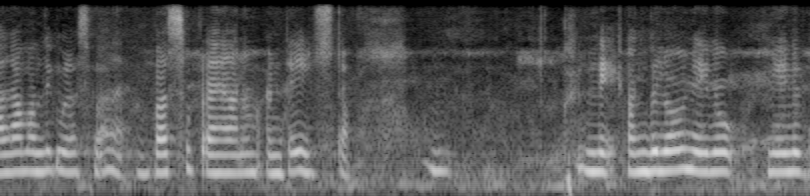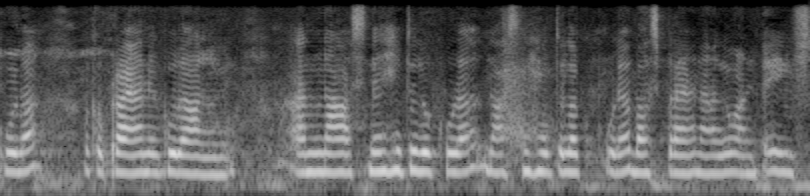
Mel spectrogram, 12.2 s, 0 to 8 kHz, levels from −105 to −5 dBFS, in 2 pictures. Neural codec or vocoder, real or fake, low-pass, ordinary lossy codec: codec, 16 kHz, 2 kbps, FreqCodec, larger model; fake; 7.2 kHz; none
